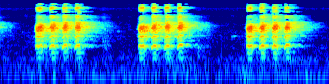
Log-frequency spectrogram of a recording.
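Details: A pet kakariki calling to a companion kakariki gives three harsh, chattering bursts about a second apart, each a quick run of four nasal pulses. No other sounds.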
